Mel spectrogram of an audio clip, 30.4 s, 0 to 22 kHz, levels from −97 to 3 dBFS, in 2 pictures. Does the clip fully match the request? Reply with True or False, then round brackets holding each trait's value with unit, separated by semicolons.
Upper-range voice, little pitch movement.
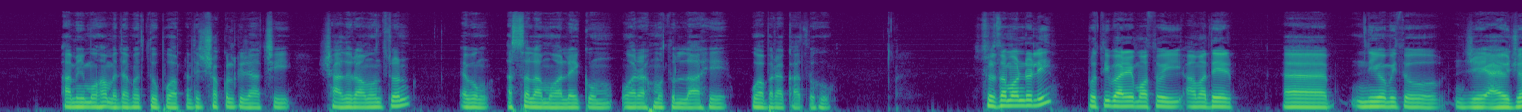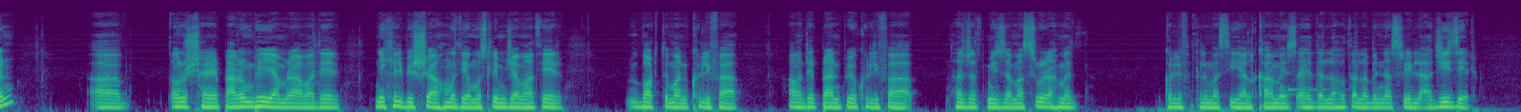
False (120 Hz; 1.9 semitones)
